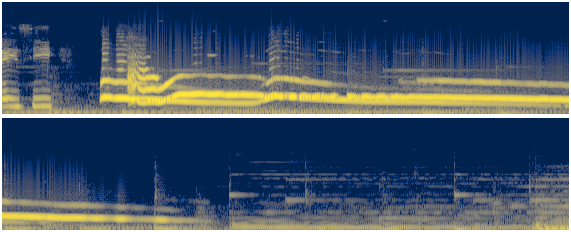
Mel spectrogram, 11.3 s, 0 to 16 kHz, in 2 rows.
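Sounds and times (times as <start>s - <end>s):
speech: 0.0s - 1.4s
several people howling in imitation of wolves: 1.0s - 7.8s.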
